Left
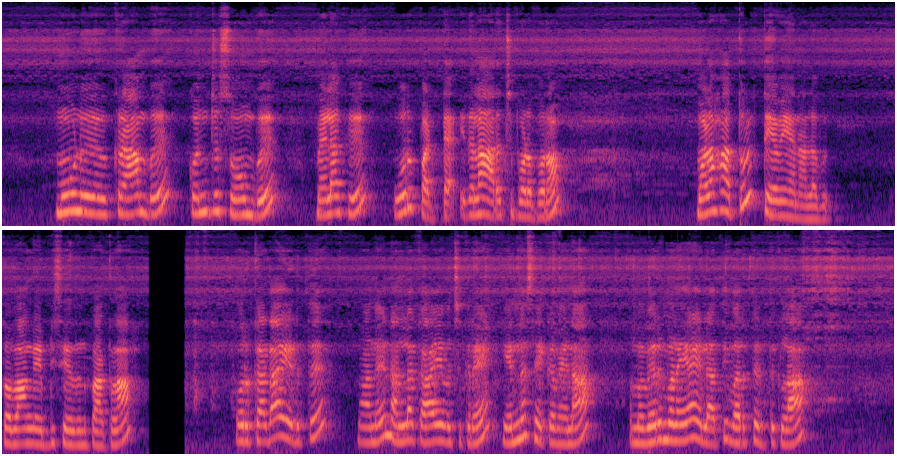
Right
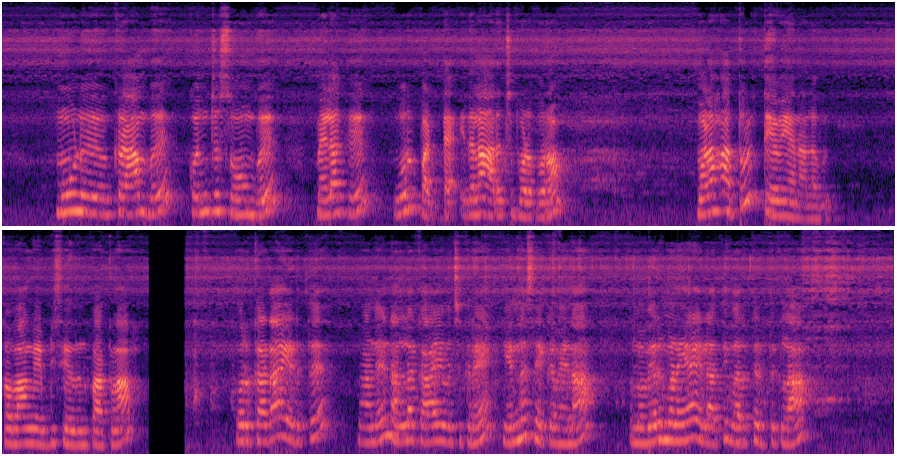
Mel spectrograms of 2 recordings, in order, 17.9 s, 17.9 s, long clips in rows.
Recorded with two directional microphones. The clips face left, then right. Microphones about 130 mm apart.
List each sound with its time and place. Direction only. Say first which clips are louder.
0.5 s speech: left 5 dB; 20° left (ahead or behind)
6.9 s speech: left 3 dB; 30° left (ahead or behind)
11.3 s speech: left 4 dB; 55° left (ahead or behind)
